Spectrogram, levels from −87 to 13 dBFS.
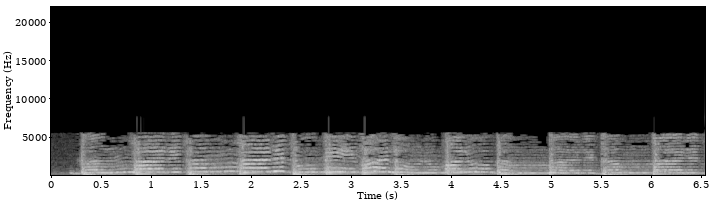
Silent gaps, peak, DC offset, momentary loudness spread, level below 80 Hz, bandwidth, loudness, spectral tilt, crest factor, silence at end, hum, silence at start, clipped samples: none; 0 dBFS; under 0.1%; 5 LU; -50 dBFS; 5.8 kHz; -13 LUFS; -8.5 dB/octave; 14 dB; 0 s; none; 0.2 s; under 0.1%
